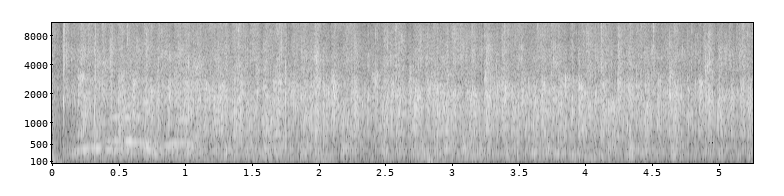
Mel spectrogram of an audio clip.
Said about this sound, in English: So, yeah, I think we can do a big round of applause for the various sponsors.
